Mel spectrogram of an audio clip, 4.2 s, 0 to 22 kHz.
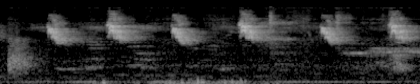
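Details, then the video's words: Sparrow sitting on a wall, giving short bright downward chirps about every 0.7 seconds in an even series, with a low steady hum underneath. "Sparrow Chirping Sounds"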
